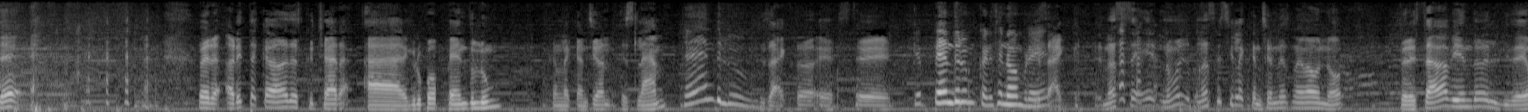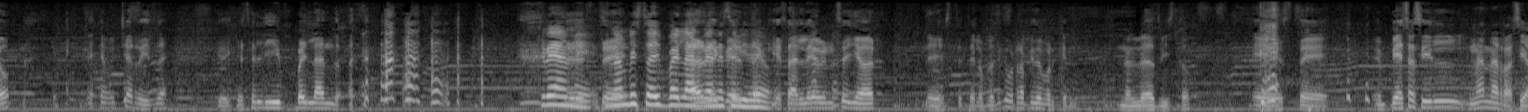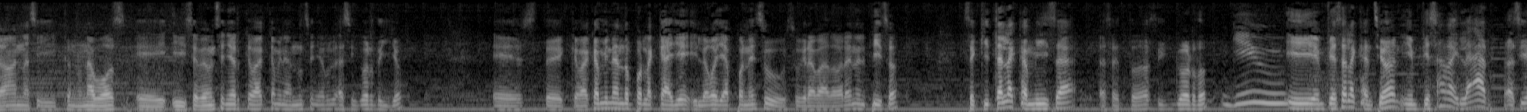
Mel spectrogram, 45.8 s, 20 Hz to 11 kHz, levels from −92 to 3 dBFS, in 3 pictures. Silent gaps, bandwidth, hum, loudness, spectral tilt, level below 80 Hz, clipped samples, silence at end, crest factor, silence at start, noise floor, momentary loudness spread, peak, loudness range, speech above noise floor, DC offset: none; 10.5 kHz; none; -34 LUFS; -5 dB/octave; -60 dBFS; under 0.1%; 0 s; 22 dB; 0 s; -54 dBFS; 16 LU; -12 dBFS; 10 LU; 20 dB; under 0.1%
